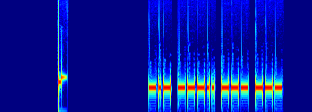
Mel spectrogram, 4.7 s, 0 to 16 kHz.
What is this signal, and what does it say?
Morse code, heard as a keyed tone, about 33 wpm, 700 Hz. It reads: K8OO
